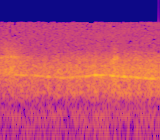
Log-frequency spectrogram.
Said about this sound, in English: I can hear it too. It's a real siren.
